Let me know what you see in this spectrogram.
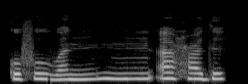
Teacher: make sure that there is a soft nasal sound on tanween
